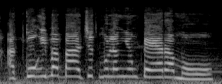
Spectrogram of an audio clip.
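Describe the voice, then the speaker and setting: A Filipino actress playing a nagging but sensible young cousin and co-worker in a radio drama, scolding and exasperated. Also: female voice, very high-pitched, expressive, fairly quick, sharp tone, exaggerated voice. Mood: earnest, cautioning. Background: music bed.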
